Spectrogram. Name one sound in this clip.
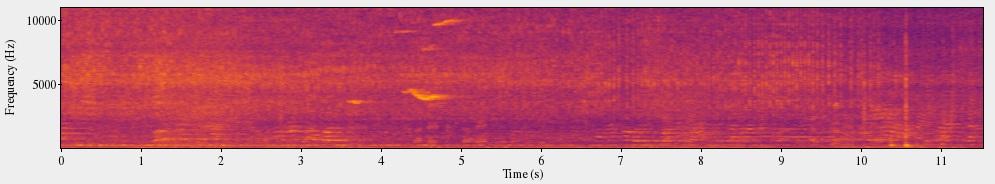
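A motorbike engine hums nearby.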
